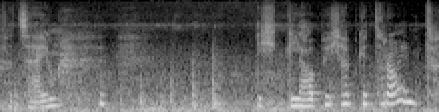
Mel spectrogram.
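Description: A woman's voice: on the high side, very animated, slow. An actress playing a dreamy, yearning woman in a 1950s radio drama, speaking inwardly and often half-whispering. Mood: drowsy. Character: dreamy, yearning woman, a lonely piano teacher. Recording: noisy 1950s radio recording.

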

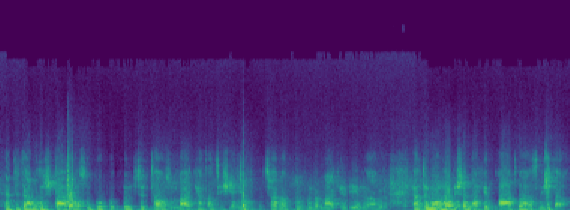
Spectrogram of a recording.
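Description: A man's voice: a little high, fairly quick. A man answering a prosecutor's questions in plain everyday speech, defensive but always deferential. The old tape sounds muffled and roomy, with a faint hiss behind him. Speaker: suspect under interrogation. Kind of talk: archival interrogation tape.

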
